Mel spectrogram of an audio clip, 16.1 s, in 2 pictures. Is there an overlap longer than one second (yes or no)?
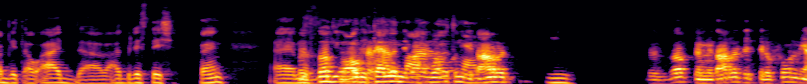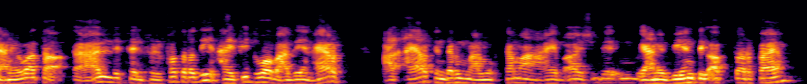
yes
